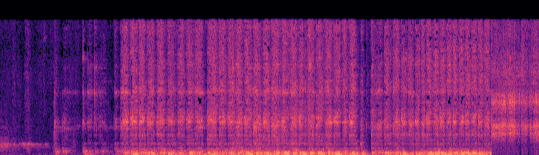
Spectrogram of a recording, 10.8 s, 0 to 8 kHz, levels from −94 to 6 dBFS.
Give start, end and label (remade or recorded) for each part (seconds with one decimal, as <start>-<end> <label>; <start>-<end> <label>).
0.0-5.5 recorded; 5.5-6.9 remade; 6.9-7.8 recorded; 7.8-8.5 remade; 8.5-10.8 recorded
